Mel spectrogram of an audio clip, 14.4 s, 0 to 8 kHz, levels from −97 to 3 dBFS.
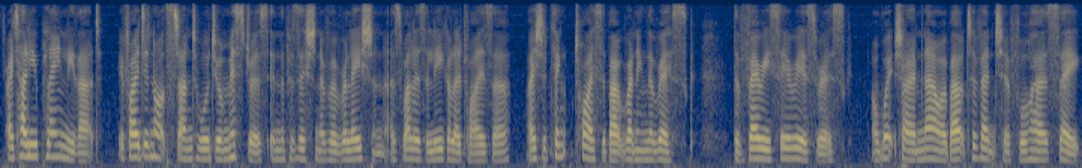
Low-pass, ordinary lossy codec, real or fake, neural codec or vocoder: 7.2 kHz; MP3, 64 kbps; real; none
